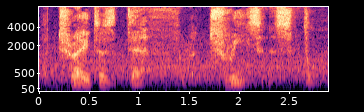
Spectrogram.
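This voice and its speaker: An actor playing a proud, resolute Viking lord in a video game, grave and determined, with a gravelly voice. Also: male voice, medium pitch, steady tone, unhurried, background noise. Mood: bitter contempt. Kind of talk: dramatic video game acting.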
